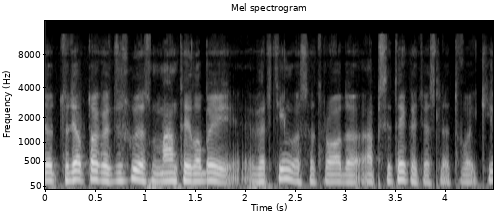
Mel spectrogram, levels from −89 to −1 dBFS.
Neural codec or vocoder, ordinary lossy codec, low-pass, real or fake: none; Opus, 16 kbps; 10.8 kHz; real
